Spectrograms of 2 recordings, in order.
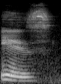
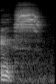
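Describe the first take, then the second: First: The word ends with a buzzing Z sound. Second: The word ends with a hissing S sound. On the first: The speaker calls it right. "we say is instead of is" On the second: The speaker calls it wrong. "is not pronounced is"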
